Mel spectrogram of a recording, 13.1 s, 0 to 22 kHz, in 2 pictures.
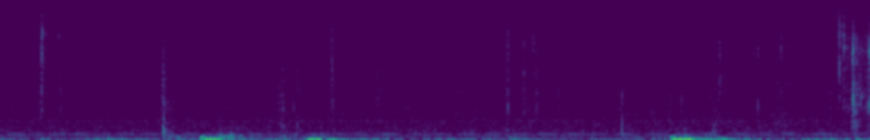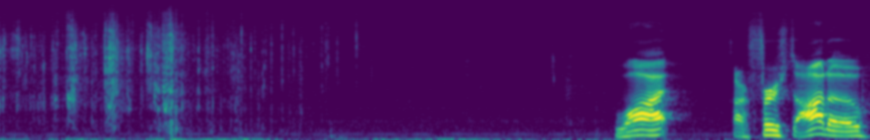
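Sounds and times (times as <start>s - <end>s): plastic wrapper tearing and crinkling: 5.6s - 9.4s.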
